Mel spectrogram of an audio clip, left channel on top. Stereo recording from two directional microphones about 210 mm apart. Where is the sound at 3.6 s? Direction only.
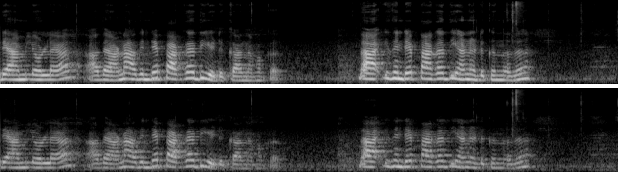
50° left (ahead or behind).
